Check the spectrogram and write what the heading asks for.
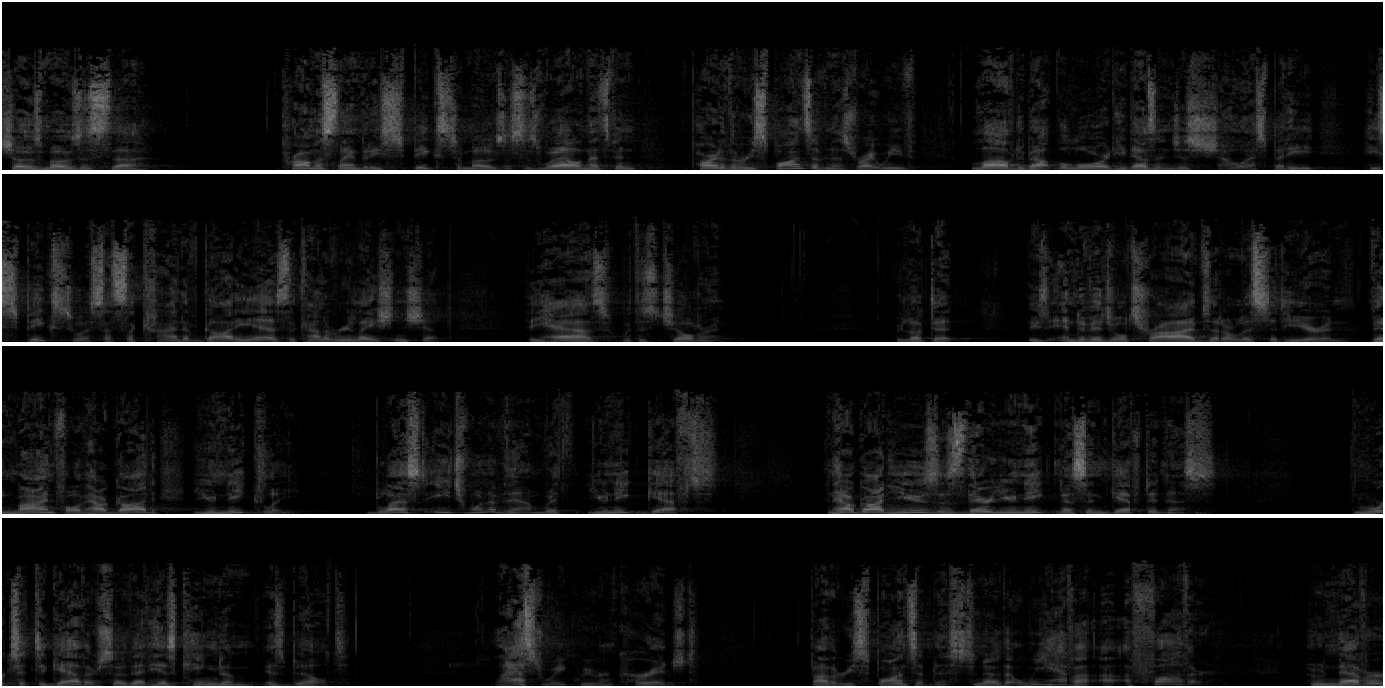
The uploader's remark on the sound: this past Sunday, November 5 at Redeemer Presbyterian Church in Charleston, SC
